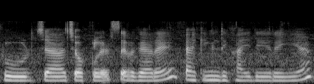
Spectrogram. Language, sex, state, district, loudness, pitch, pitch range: Hindi, female, Chandigarh, Chandigarh, -18 LUFS, 185 Hz, 180-195 Hz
